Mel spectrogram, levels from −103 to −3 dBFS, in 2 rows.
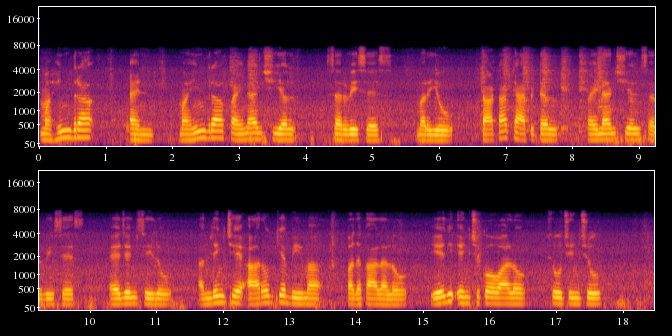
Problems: constant background noise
